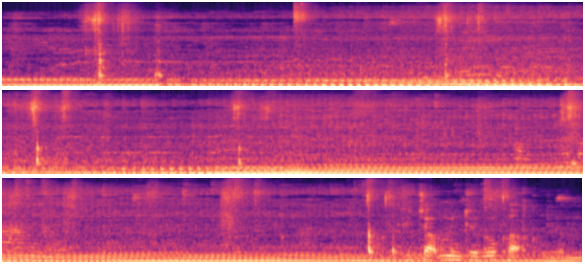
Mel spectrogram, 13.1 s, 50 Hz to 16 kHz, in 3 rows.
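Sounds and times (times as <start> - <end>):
small engine humming: 0.0 - 13.0
knife chopping on wooden board: 0.6 - 1.0, 3.2 - 3.7, 4.4 - 5.0, 6.1 - 6.5, 11.4 - 12.4.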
